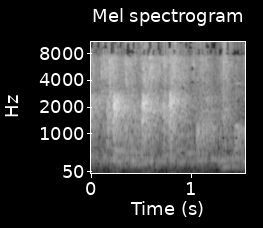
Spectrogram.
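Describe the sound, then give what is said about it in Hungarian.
Audience applause for the contestants of a word game at a Christian community gathering: a moderate wash of clapping that holds steady throughout, with voices heard over it. “Egy nagy tapsot kérünk a versenyzőknek.”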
